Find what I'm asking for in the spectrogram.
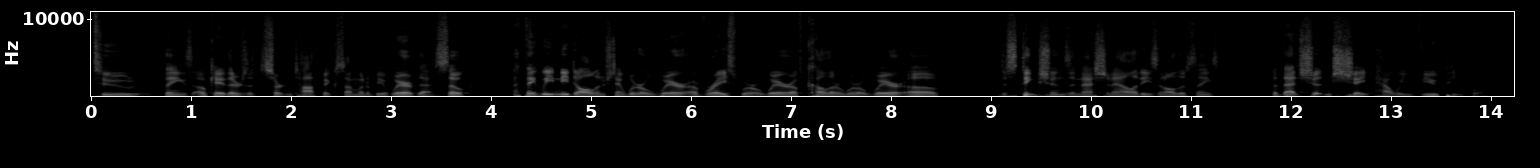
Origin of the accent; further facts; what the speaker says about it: Atlanta, Georgia, United States; I grew up growing up in Atlanta in the late 70s, early 80s as just a little kid.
